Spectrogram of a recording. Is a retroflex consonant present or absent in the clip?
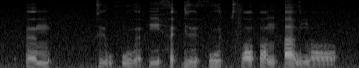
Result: absent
